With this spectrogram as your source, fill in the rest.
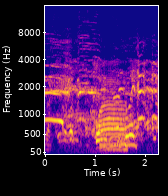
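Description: Roosters crow among chickens for sale at a market stall, one loud close crow ringing out over clucking birds while people talk nearby.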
